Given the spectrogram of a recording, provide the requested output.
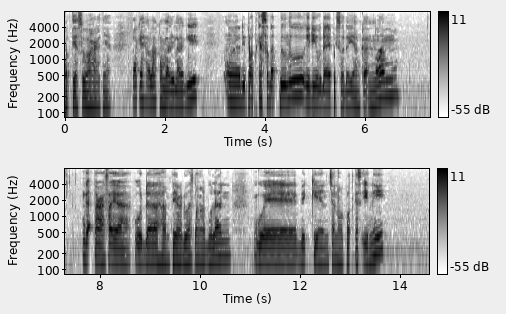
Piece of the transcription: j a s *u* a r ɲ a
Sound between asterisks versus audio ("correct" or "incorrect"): correct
